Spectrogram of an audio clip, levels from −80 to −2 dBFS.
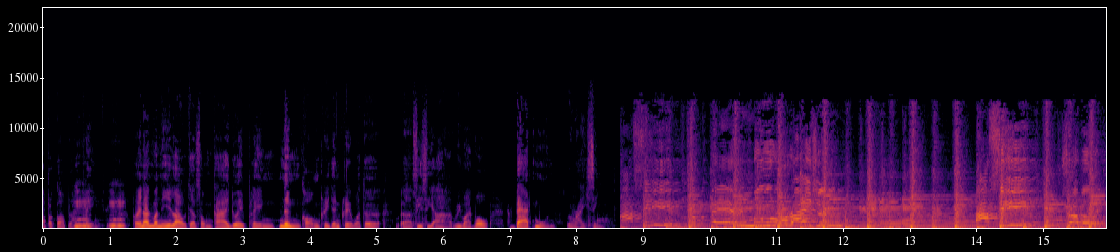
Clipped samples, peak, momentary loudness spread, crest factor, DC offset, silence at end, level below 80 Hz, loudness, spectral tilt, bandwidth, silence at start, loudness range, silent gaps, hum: under 0.1%; -12 dBFS; 16 LU; 20 dB; under 0.1%; 0 s; -54 dBFS; -32 LUFS; -4 dB/octave; 14.5 kHz; 0 s; 9 LU; none; none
